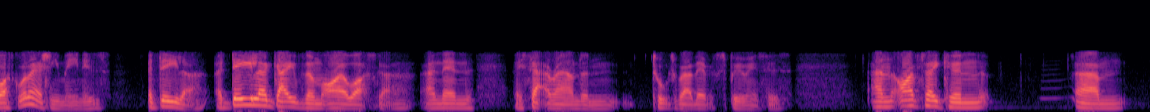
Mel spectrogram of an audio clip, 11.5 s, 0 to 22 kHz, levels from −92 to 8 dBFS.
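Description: Bluetooth CVSD headset codec damage runs through the whole of this speech clip and is plainly audible. The band is confined to roughly 150 Hz to 3.5 kHz, giving the thin, boxy narrowband sound that fits a 64 kbps CVSD link. Each sample is coded as a single up-or-down step whose size adapts, so loud high-frequency energy outruns the step: s sounds come out scratchy, and a granular hiss sits beneath the speech.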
